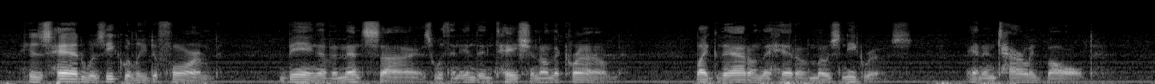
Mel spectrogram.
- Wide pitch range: No, narrow, 2.4 semitones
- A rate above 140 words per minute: No, slow, 135 wpm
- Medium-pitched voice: No, low, 105 Hz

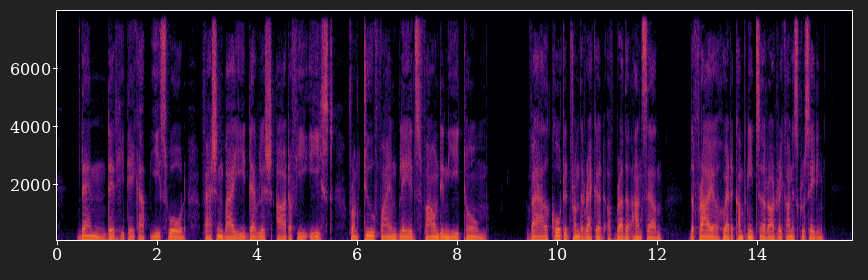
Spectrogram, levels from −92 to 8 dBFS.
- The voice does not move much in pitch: Yes, narrow, 1.4 semitones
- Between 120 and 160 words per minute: Yes, average, 155 wpm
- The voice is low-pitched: Yes, low, 105 Hz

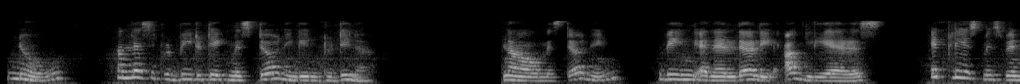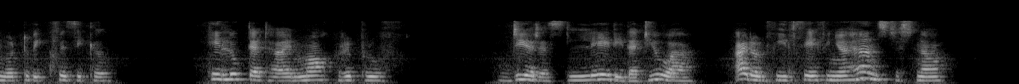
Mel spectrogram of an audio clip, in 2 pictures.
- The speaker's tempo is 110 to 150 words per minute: Yes, average, 140 wpm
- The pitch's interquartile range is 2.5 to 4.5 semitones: Yes, average, 4.1 semitones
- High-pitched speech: Yes, high, 200 Hz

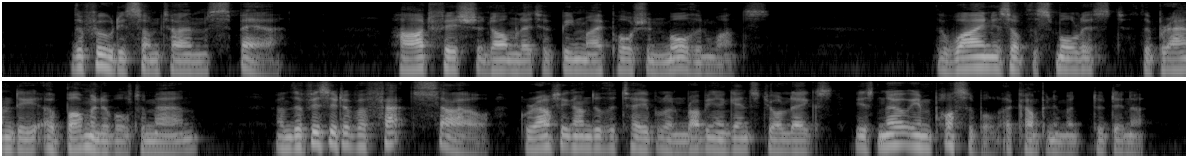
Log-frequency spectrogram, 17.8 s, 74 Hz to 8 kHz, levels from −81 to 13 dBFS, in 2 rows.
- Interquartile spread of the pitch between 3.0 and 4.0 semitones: Yes, average, 3.6 semitones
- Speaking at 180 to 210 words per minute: No, average, 165 wpm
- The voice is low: Yes, low, 115 Hz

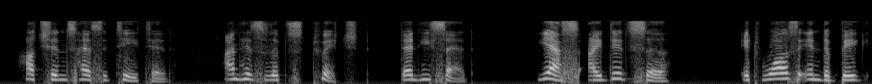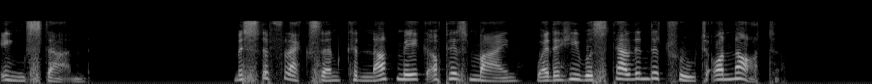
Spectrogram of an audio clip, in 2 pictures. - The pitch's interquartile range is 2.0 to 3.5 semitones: No, average, 3.9 semitones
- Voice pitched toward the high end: Yes, high, 215 Hz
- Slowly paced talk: Yes, slow, 120 wpm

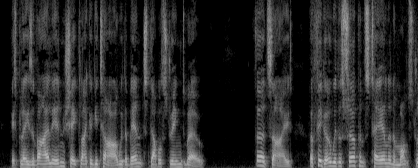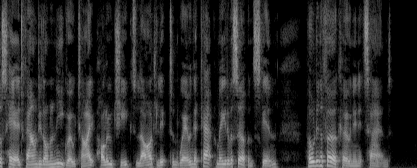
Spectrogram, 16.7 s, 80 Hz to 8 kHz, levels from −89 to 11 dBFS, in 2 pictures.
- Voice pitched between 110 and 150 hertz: Yes, medium, 140 Hz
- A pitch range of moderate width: Yes, average, 4.7 semitones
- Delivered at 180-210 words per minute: Yes, average, 185 wpm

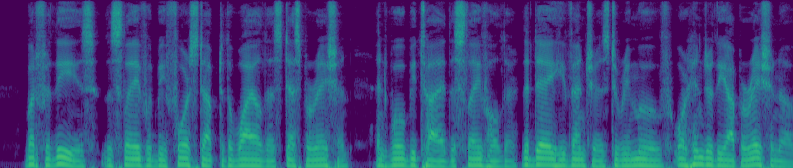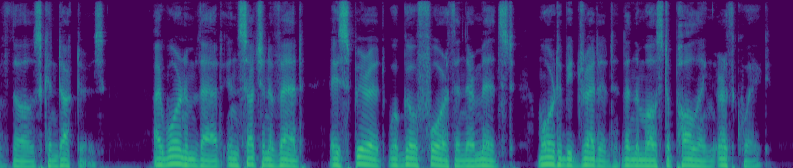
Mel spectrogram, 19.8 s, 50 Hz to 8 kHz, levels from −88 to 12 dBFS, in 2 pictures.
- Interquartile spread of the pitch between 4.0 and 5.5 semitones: No, narrow, 2.6 semitones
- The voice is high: No, low, 100 Hz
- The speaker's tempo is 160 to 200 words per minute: Yes, average, 170 wpm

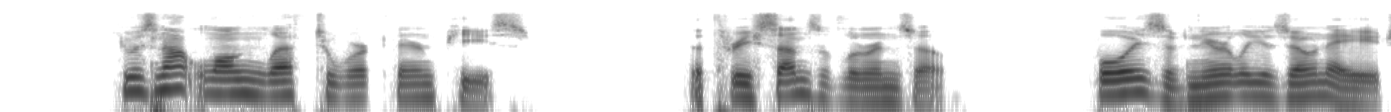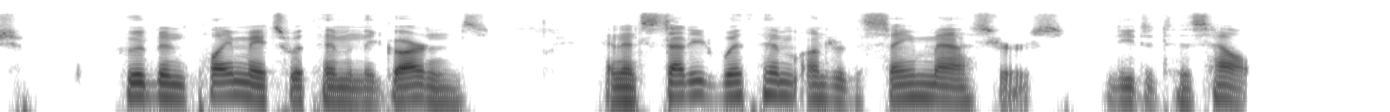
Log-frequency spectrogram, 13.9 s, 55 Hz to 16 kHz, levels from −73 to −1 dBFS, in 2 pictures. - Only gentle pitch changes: No, average, 4.3 semitones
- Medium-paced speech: Yes, average, 180 wpm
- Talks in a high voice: No, low, 115 Hz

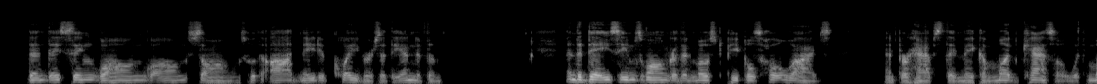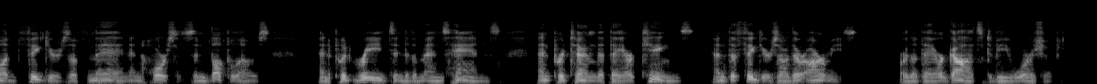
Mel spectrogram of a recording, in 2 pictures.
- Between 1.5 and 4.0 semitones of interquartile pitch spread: Yes, average, 3.1 semitones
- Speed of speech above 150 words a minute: Yes, average, 185 wpm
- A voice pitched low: Yes, very low, 90 Hz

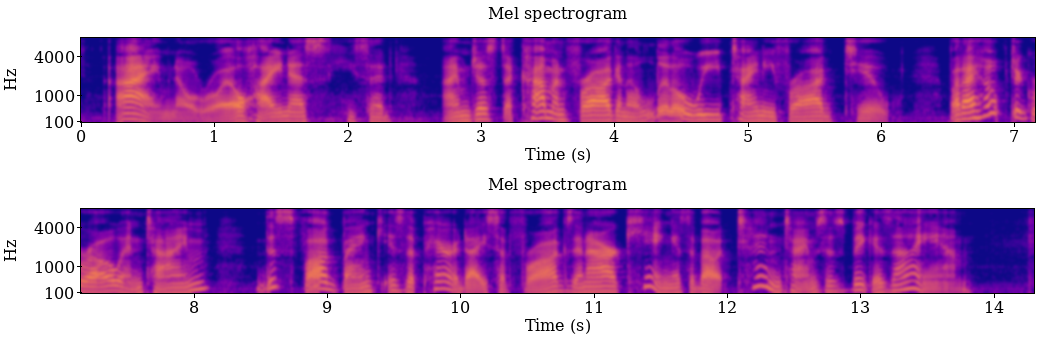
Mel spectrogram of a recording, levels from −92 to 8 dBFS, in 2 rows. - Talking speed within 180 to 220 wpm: Yes, average, 190 wpm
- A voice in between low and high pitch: Yes, medium, 165 Hz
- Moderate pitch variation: Yes, average, 4.8 semitones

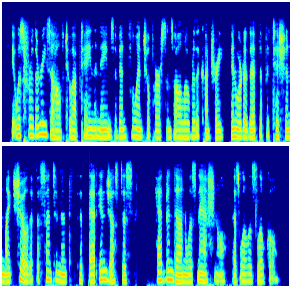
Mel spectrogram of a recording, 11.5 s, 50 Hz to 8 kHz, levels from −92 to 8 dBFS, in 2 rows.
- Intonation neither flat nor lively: No, narrow, 2.3 semitones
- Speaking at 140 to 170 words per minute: No, average, 190 wpm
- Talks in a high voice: No, medium, 160 Hz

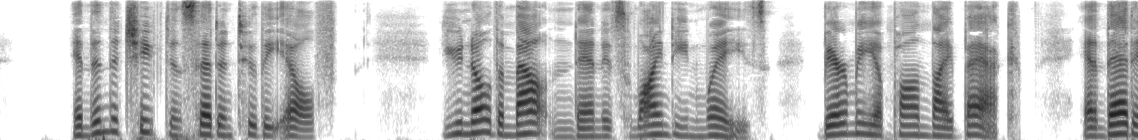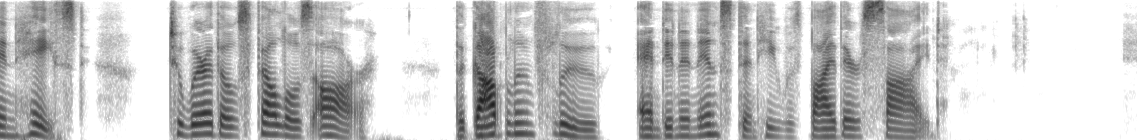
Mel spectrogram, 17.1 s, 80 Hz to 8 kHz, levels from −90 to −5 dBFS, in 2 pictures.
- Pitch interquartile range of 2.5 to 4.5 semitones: Yes, average, 3.6 semitones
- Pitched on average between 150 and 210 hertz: Yes, high, 190 Hz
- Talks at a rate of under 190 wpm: Yes, average, 160 wpm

